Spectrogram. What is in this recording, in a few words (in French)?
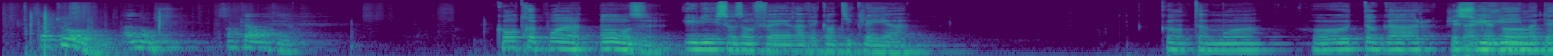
conversion français et grec; Le retour d'Ulysse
